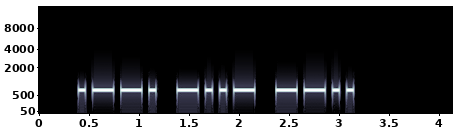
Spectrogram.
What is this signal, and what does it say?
Morse code, heard as a keyed tone, about 17 wpm, 700 Hz. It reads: PXZ
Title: USA Call Sign Postfixes - 3 Letters 17wpm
